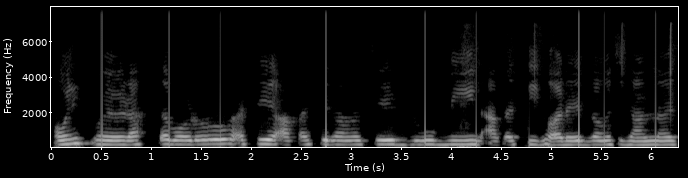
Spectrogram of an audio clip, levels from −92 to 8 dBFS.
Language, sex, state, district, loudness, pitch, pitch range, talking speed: Bengali, female, West Bengal, Jhargram, -30 LUFS, 220 Hz, 215-230 Hz, 170 wpm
